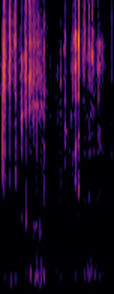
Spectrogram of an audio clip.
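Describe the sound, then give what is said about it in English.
Crisp crunching of salted rice cakes being bitten and chewed, a dense burst of brittle cracks lasting over a second with no talking. “Wow, listen to that crunch.”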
